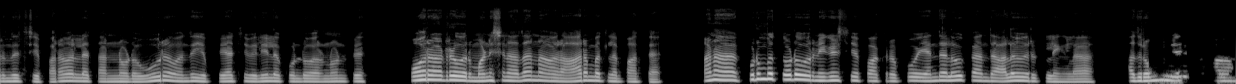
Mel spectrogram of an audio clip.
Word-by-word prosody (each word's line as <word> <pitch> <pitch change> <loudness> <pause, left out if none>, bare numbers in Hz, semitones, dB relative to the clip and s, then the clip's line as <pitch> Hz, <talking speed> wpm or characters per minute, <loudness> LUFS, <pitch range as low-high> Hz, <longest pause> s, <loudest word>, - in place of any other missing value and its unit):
இருந்துச்சு. 140 -1 -3
பரவால்ல, 155 +3 -1
தன்னோட 130 0 -2 0.2
ஊர 185 +2 +1 0.2
வந்து 150 +2 -2
எப்படியாச்சும் 145 +1 -4
வெளில 150 +1 0
கொண்டு 140 0 -3
வரணும்ன்ட்டு 135 +1 -3 0.5
போராடுற 205 0 +5
ஒரு 165 - +1
மனுஷனாதான், 180 +2 +1
நான் 175 -2 +1
அவர 145 -2 0
ஆரம்பத்தில 170 -5 0
பார்த்தேன். 125 -3 -6 0.5
ஆனா 210 +3 +4 0.3
குடும்பத்தோட 235 -1 +4
ஒரு 200 - +1
நிகழ்ச்சியை 185 0 -1
பார்க்கிறப்போ, 155 +1 -4 0.2
எந்த 170 +3 0
அளவுக்கு 190 0 +1
அந்த 160 -1 -2
அளவு 175 +2 +3
இருக்கு. 145 -2 -7
இல்லங்களா! 125 -1 -3 0.5
அது 165 - +2
ரொம்ப 185 +3 +1
நெருக்க 180 +1 -2 0.3
ஆ. - - -1
160 Hz, 150 wpm, -22 LUFS, 140-185 Hz, 0.5 s, போராடுற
